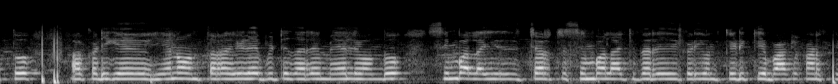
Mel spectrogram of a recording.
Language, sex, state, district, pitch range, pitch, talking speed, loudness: Kannada, female, Karnataka, Raichur, 245-255 Hz, 250 Hz, 155 wpm, -15 LUFS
